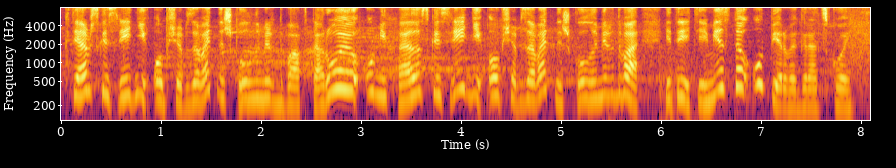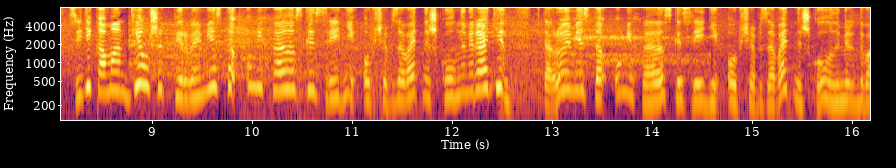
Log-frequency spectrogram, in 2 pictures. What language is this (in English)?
Russian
